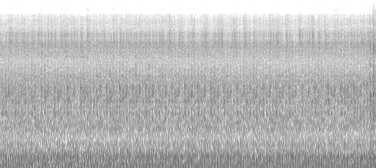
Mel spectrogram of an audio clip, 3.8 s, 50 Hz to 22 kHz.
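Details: John Deere 1010 crawler diesel, sat 12 years, running after bleeding fuel and cracking injector lines: deep, even chugging at steady idle with no knocks or misses; normal diesel idle.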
